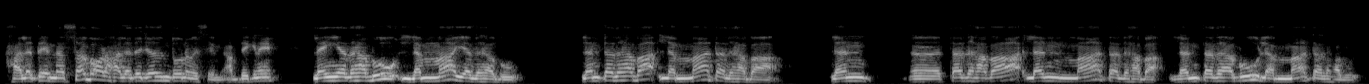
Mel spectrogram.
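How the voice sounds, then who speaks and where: Man, Arabic teacher, online class, gravelly, husky, dull lo-fi audio. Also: on the high side. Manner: explains patiently, quizzes students by name.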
